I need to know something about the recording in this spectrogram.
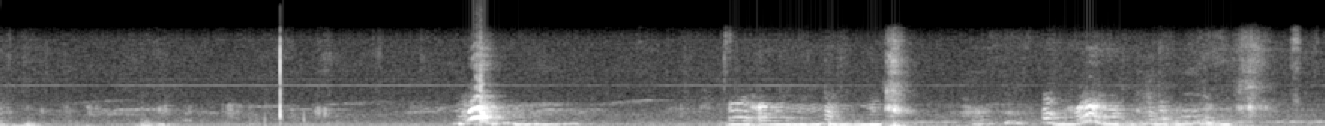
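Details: Whippet Lux wanting affection: after a sharp knock, soft low moaning whimpers and a short yip rise and fall in brief bursts, fairly quiet, with little background noise.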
